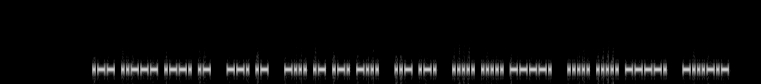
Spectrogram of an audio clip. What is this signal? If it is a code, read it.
Morse code, heard as a keyed tone, about 51 wpm, 700 Hz. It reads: W2PA GA BARB UR 559 559 <BK>
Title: SOTA QSO Practice 50wpm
